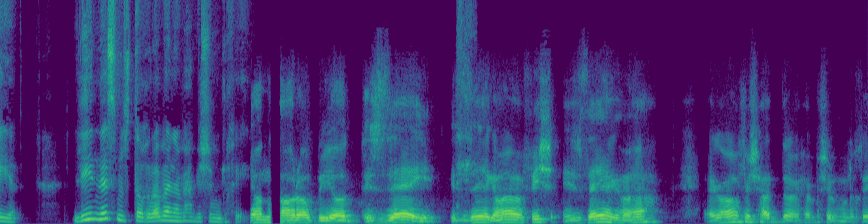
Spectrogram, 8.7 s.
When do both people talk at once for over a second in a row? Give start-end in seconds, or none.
none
